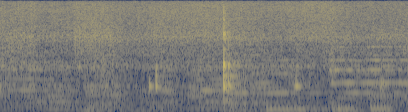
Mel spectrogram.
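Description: Zucchini zoodles sizzle in olive oil in a pan, a steady close frying hiss with a few soft stirring scrapes and one brief sharper clink partway through.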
